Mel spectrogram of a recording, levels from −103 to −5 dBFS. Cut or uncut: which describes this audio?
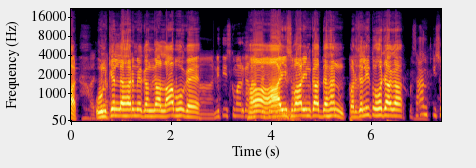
uncut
